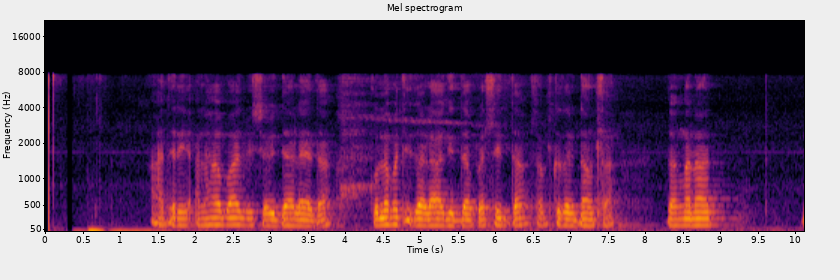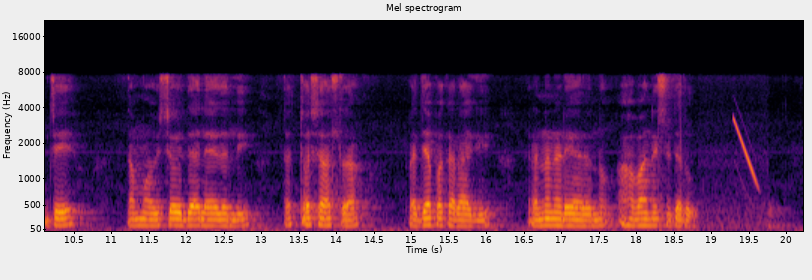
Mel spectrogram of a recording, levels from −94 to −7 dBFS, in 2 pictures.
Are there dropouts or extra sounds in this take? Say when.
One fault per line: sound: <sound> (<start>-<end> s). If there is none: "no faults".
sound: chirp (19.3-19.7 s)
